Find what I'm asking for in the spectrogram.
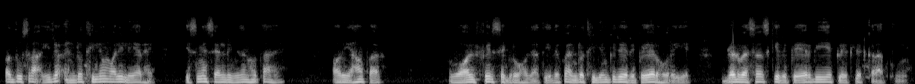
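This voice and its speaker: Fast-talking male teacher, husky and dark. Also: on the low side, dry recording, highs cut off. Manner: explains with everyday examples and frequent check-in questions. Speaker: biology teacher. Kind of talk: live online class lecture.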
